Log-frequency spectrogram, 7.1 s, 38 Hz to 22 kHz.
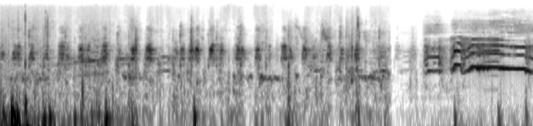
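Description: A busy poultry yard in a garden with old trees in Lauenstein, on a one-hectare property with 35 chickens and 10 ducks. Chickens cackle and ducks quack over one another, dense, then a rooster's drawn-out crow rises near the end.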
